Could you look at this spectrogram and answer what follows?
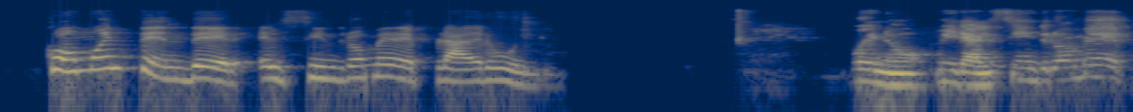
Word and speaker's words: Prader-Willi: María Elvira García es ingeniera industrial y actualmente es la presidenta de la Asociación Colombiana del Síndrome Prader-Willi. Voy a pronunciarlo así. ¿Es correcto, María Elvira? Es correcto, Ivette, es correcto.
